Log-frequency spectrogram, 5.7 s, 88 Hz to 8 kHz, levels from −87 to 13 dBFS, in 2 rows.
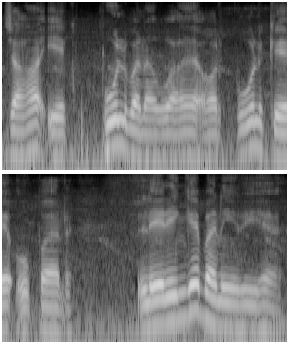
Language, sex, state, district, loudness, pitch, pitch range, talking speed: Hindi, male, Jharkhand, Ranchi, -15 LUFS, 125 Hz, 120-140 Hz, 160 wpm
